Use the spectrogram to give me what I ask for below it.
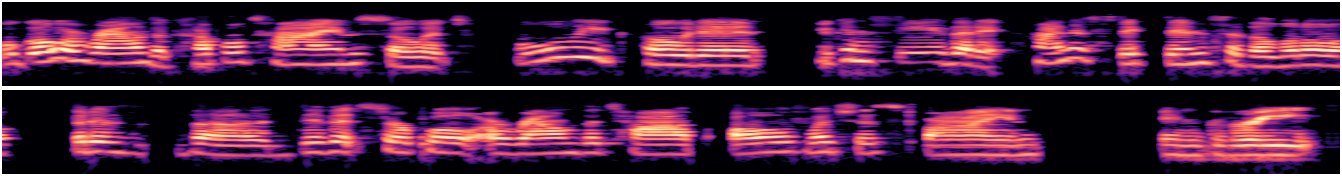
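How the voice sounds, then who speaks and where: Upbeat high-voiced woman teaching cooking. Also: unhurried, muffled recording. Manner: upbeat and chatty, talks to viewers while working. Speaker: cooking class instructor. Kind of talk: live-streamed cooking demonstration.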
